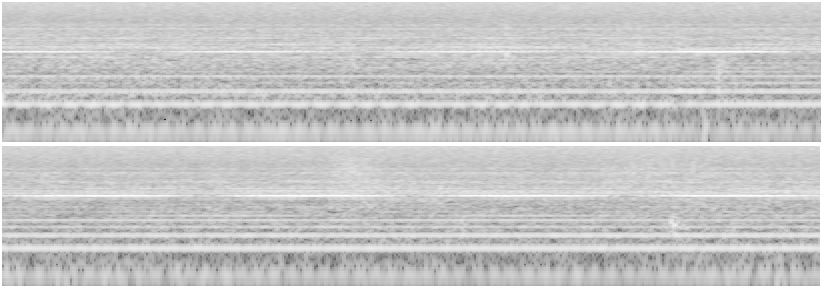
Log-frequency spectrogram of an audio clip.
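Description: Faint, steady electrical mains hum with a few constant tones over light hiss.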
